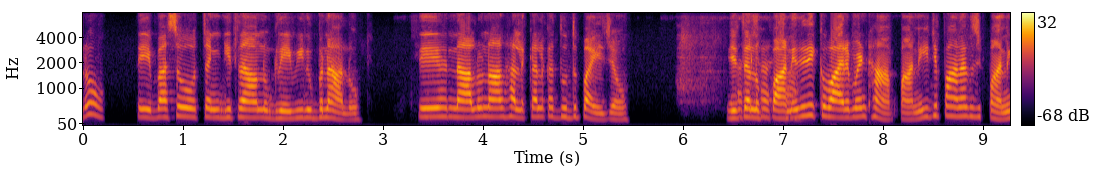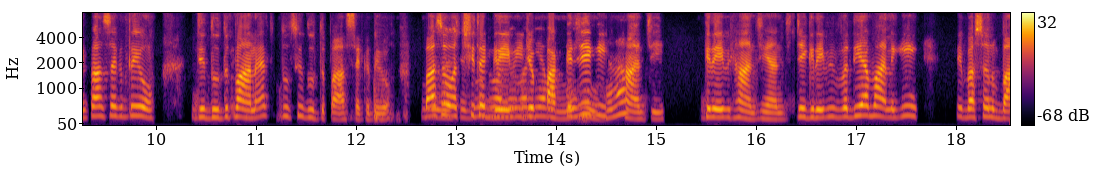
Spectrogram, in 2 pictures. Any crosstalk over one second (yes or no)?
yes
